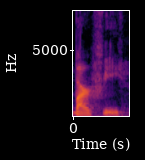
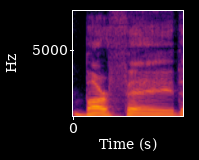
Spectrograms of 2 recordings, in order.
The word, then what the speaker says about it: Barfée: Next to the microphone is William Barfy. – It's pronounced Barfée. There's an accent aigu.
